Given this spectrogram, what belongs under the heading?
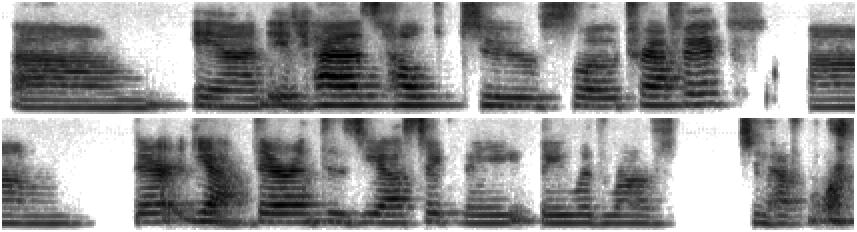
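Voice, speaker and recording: A woman's voice: medium pitch, fairly even intonation, takes it slowly, low-quality recording. A woman presenting a street plan at a public community meeting, talking with many fillers and restarts. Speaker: city transportation planner presenting.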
